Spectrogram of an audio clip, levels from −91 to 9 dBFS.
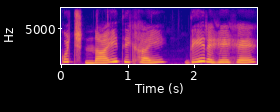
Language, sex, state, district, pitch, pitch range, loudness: Hindi, female, Himachal Pradesh, Shimla, 320 Hz, 300-365 Hz, -14 LUFS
